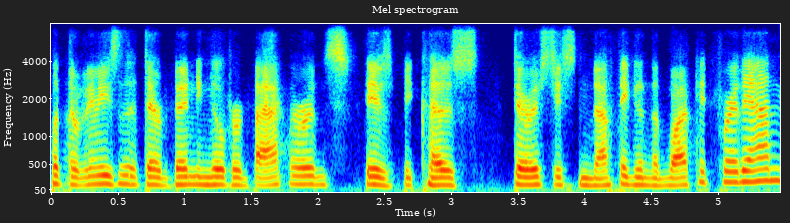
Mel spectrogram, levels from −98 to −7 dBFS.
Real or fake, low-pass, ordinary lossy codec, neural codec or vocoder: fake; 7.2 kHz; Opus, 16 kbps; codec, 16 kHz, 0.5 kbps, FreqCodec, larger model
